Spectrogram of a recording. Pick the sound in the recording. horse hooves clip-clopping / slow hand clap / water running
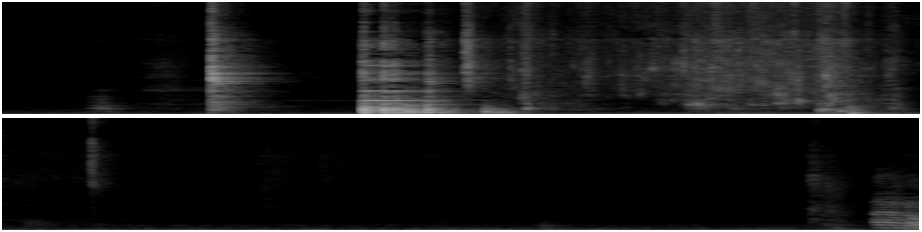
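water running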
